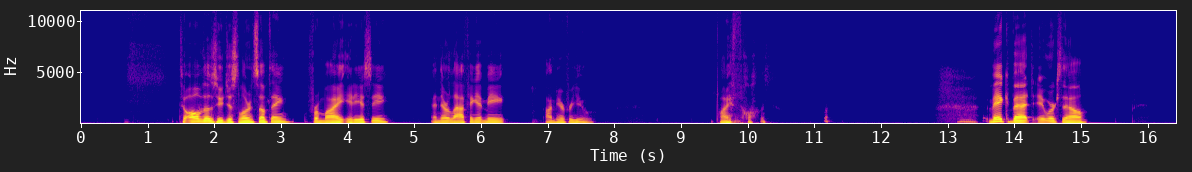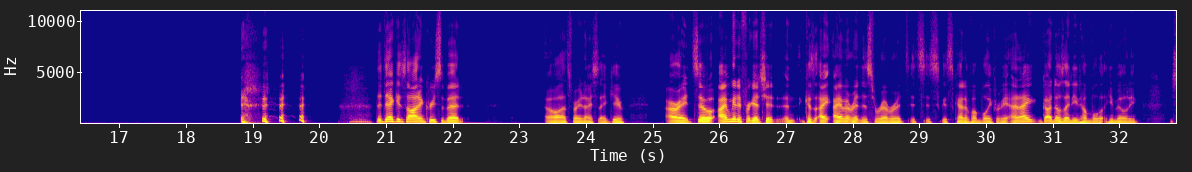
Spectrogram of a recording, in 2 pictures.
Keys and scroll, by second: 7.7-9.7 typing, 11.3-12.6 typing, 14.6-17.5 typing, 19.5 Return, 22.4-25.1 typing, 26.7 ctrl+a, 26.8 ctrl+a, 31.8-32.6 typing.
